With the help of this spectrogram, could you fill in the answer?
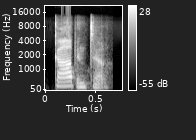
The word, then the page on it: carpenter: Indian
